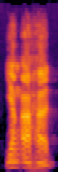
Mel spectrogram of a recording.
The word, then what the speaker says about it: ahad: Apakah itu hadis yang mutawatir ataukah itu hadis yang ahad. Kemudian beliau di sini memberikan penjelasan apa yang dimaksud dengan hadis ahad. Bukan hadis ahad ya, cara membacanya ahad. A-nya dipanjangkan, H-nya juga dipanjangkan.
